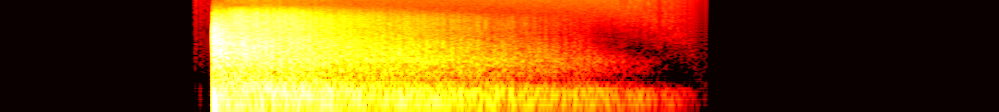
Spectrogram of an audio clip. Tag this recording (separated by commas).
Explosion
